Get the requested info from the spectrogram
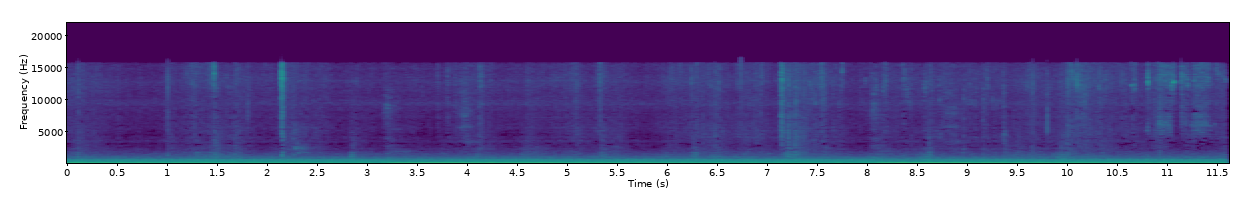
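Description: Medical oxygen concentrator's compressor humming steadily, its level stepping up and down about every five seconds as it cycles, under the hiss of an oxy-acetylene torch flame playing on steel, with a few sharp crackles.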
